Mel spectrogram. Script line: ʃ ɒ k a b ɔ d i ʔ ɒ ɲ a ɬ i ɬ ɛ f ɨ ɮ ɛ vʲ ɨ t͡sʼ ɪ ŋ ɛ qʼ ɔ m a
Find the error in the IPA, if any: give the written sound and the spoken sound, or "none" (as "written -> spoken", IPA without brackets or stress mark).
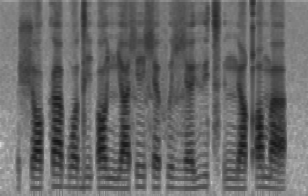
none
